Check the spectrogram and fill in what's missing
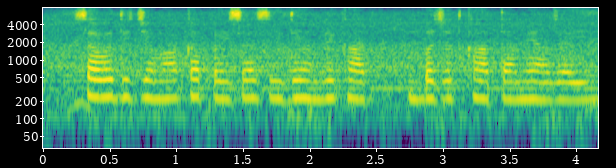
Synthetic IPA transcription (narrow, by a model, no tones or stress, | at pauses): səʋəd̪iːd͡ʒəmaːkaːpəɪsasiːd̪ʱeɦəmɾekʰː | bəd͡ʒət̪kʰaːt̪amẽaːd͡ʒaːiː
